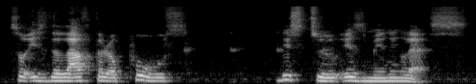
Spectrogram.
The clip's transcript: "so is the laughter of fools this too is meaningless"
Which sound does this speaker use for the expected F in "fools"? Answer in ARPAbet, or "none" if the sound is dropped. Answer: P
